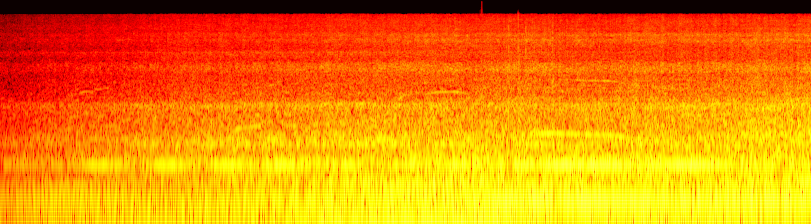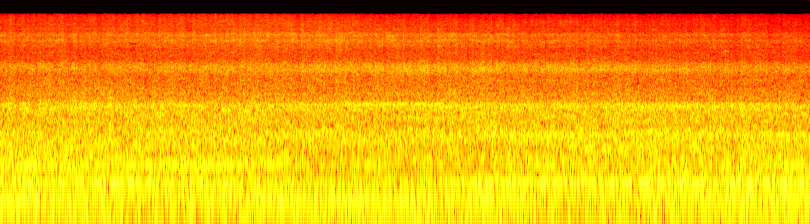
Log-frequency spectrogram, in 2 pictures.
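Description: State Railway of Thailand diesel locomotive passing at close range, its engine running with a steady low hum, then its passenger coaches rolling by on the track. The sound fades in over the first few seconds.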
